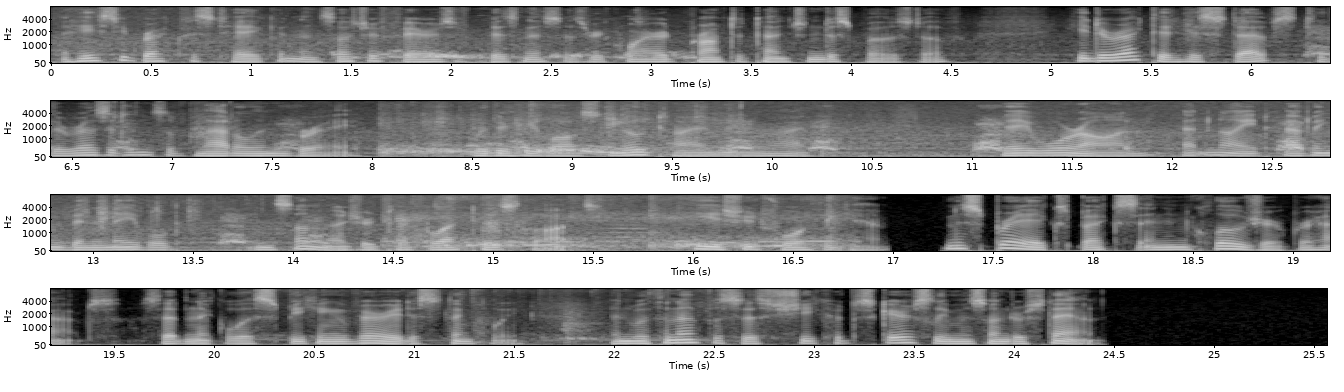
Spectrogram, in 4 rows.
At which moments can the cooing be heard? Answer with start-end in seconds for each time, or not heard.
1.4-3.2, 8.0-9.9, 14.4-16.9, 20.1-22.9.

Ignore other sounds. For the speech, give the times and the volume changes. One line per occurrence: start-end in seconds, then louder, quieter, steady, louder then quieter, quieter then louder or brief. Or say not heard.
0.1-10.3 steady
11.2-24.4 steady.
